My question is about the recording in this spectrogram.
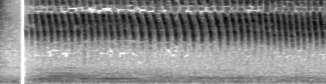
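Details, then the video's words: Canary delivering a long roll, used as master recording to train young birds: after a brief cut, a continuous rapid high trill of evenly repeated pulses runs to the end. "KENARI GACOR NGEROL PANJANG COCOK UNTUK MASTERAN SEGALA BAHAN KENARI"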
